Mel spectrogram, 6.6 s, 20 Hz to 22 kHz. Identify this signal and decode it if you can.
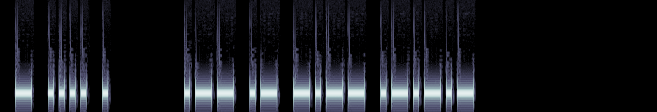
Morse code, heard as a keyed tone, about 22 wpm, 700 Hz. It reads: THE WAY.
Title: 2x Word-Spacing - Sentences from Top 200 Words - 22wpm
